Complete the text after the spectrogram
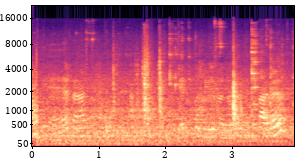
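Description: Dishes and cups clink.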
